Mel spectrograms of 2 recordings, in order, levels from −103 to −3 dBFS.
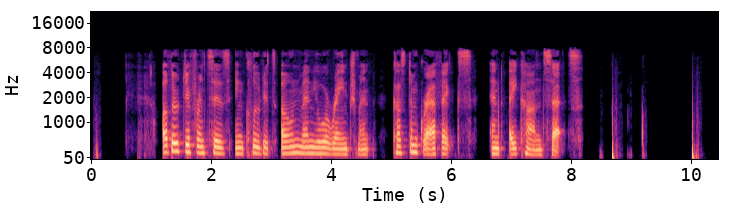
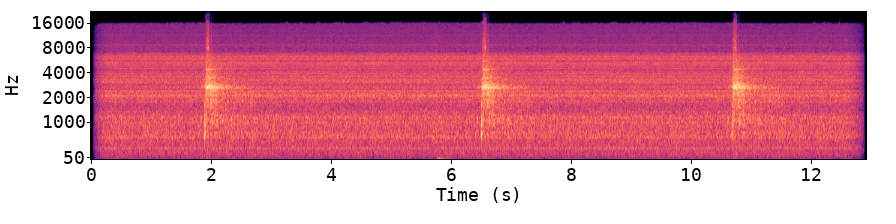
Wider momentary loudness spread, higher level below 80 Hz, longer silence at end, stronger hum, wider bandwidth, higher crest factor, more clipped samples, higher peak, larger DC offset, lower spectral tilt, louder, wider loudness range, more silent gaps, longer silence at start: first, 17 LU vs 14 LU; first, -40 dBFS vs -54 dBFS; first, 0.4 s vs 0.05 s; neither; second, 8 kHz vs 17 kHz; about the same, 18 dB vs 18 dB; neither; about the same, -2 dBFS vs 0 dBFS; neither; first, -6.5 dB/octave vs 0.5 dB/octave; second, -19 LUFS vs -15 LUFS; about the same, 5 LU vs 6 LU; first, 8.58-8.62 s, 9.28-9.32 s vs none; first, 1.2 s vs 0.05 s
